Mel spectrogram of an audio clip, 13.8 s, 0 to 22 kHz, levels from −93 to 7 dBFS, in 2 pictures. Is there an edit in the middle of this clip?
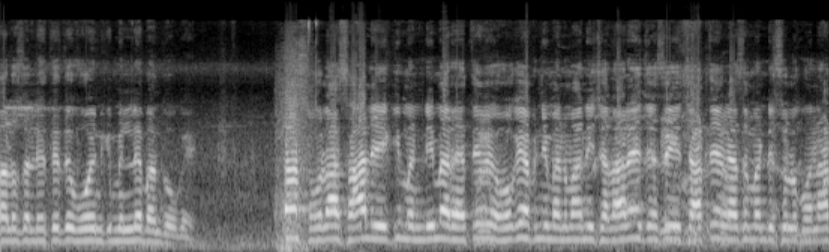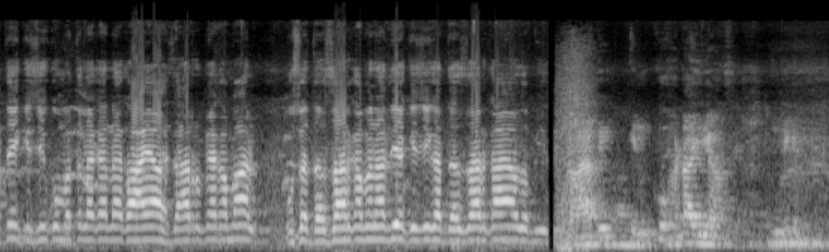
yes; 2 cuts; at 2.4 s, 11.5 s

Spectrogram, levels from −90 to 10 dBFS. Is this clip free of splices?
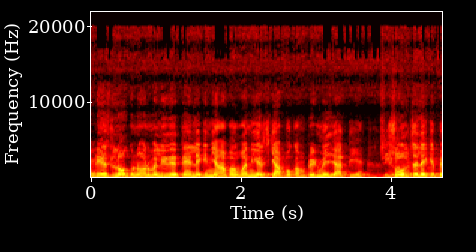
yes; 0 cuts

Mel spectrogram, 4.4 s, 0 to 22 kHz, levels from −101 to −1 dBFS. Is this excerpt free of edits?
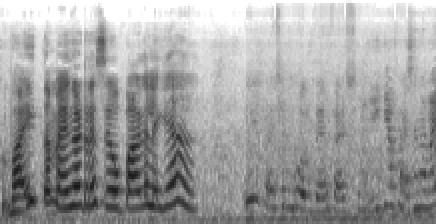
no; 1 cut; at 2.5 s

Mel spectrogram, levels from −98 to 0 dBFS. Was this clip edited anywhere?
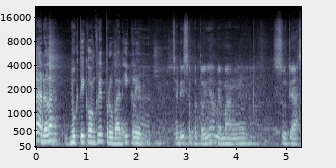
yes; 1 cut; at 2.2 s

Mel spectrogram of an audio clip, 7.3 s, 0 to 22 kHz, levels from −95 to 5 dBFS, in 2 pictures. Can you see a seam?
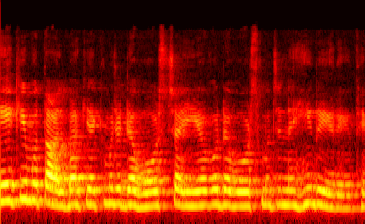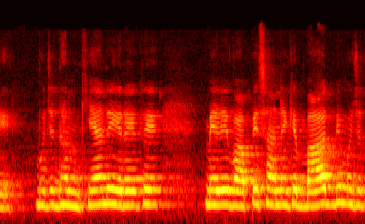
no; 0 cuts

